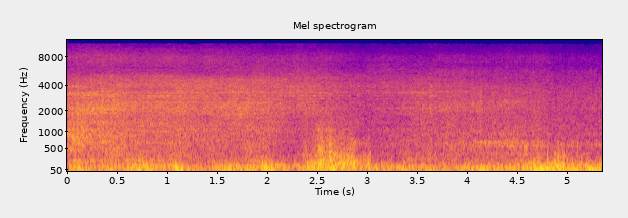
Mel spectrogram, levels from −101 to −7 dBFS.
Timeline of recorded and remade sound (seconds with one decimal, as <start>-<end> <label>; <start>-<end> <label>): 0.0-0.5 recorded; 0.5-3.7 remade; 3.7-5.4 recorded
